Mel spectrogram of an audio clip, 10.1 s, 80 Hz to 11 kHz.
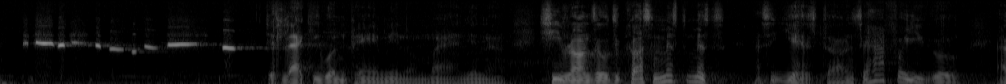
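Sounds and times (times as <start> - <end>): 
person whistling: 0.0 - 2.7
speech: 2.7 - 10.0.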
